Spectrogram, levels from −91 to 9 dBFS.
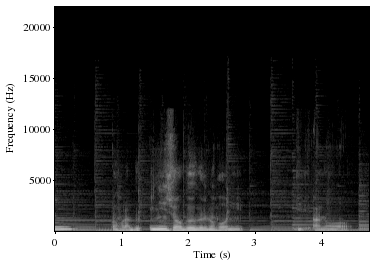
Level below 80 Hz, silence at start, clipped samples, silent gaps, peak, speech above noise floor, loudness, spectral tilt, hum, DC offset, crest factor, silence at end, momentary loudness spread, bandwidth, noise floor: -54 dBFS; 0 s; under 0.1%; none; -12 dBFS; 23 dB; -27 LUFS; -8 dB/octave; none; under 0.1%; 16 dB; 0 s; 18 LU; 10 kHz; -48 dBFS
